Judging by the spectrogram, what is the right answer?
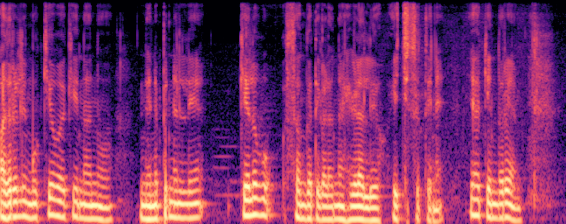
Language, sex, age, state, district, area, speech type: Kannada, male, 30-45, Karnataka, Mysore, urban, spontaneous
